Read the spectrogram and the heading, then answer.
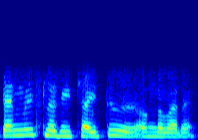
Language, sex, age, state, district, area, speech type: Tamil, female, 18-30, Tamil Nadu, Krishnagiri, rural, conversation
